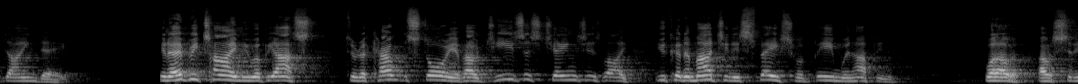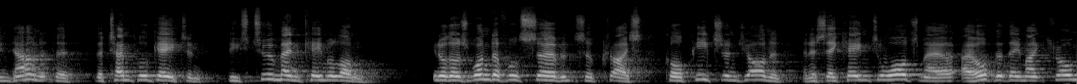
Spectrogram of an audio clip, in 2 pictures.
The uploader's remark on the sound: This message preached at a baptismal service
